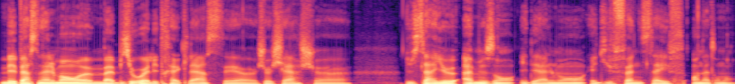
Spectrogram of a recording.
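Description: A man speaks with a very deep, low pitch and a dark, mellow tone at a fairly slow pace. His intonation stays fairly even, and the recording is very clean with a silent background. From Paris region, France. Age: 20s. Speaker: fashion journalist. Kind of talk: casual interview.

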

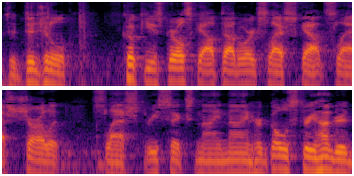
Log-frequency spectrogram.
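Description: A man speaks in a normal speaking voice, pitched fairly low. His pace is fairly slow. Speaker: podcast host.

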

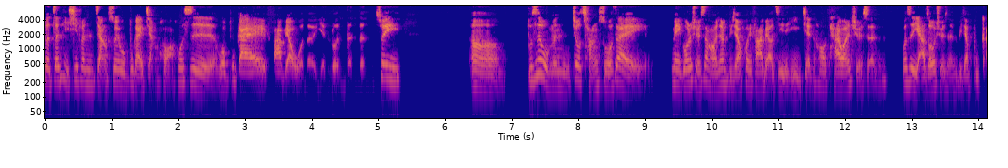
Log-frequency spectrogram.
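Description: A woman speaks at medium pitch and a fairly quick pace. Her pitch swings very widely. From Taiwan. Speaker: PhD student. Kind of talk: casual interview chat.

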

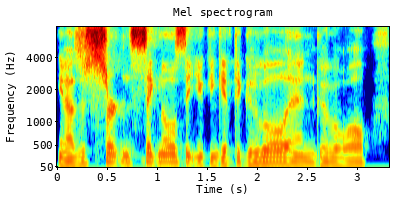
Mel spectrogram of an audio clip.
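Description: This man's tone is dark and mellow, and the background is quiet. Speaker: radio host. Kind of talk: casual chat about SEO news, radio show. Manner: radio-style delivery.

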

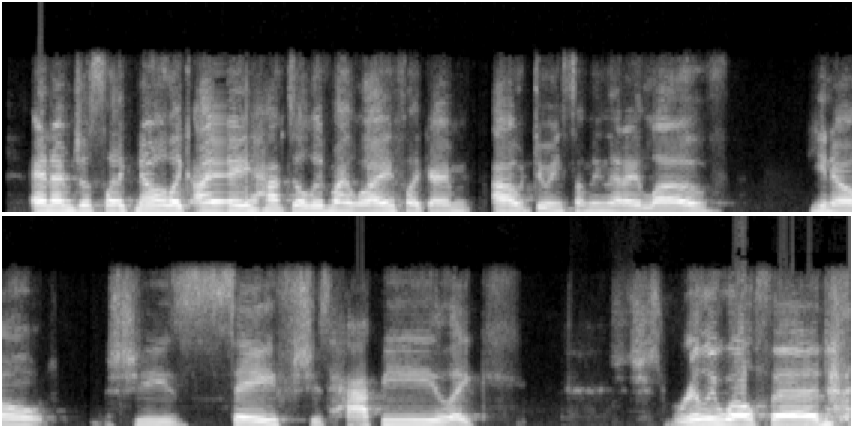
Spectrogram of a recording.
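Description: A woman speaks in an unremarkable speaking voice at a medium pitch. Her pace is fairly slow and her intonation fairly even. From Montreal, Quebec, Canada. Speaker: pro cyclist. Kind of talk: casual interview.

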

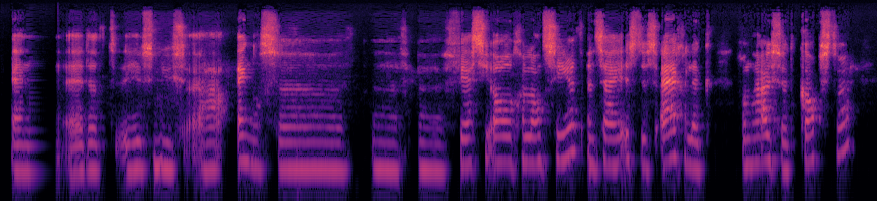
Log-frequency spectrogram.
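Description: In a very clean recording with a silent background, a woman with a fairly high pitch speaks at a very slow pace, somewhat breathy, with very even loudness and ordinary pitch variation. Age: 60s. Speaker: clothing style advisor. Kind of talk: casual interview.

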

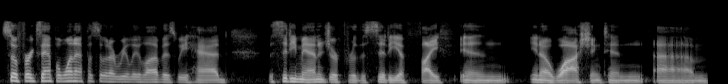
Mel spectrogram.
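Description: Speaking at a fairly quick pace with a Canadian accent, a man keeps a fairly low pitch and ordinary pitch variation. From Canada. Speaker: pollinator health professor. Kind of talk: interview. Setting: phone call. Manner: halting, many false starts.

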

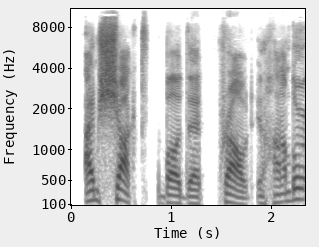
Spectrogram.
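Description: A man speaks with a Ukrainian accent at a moderate pace. The background is quiet. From Ukraine. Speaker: football commentator and pundit. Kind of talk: casual chat. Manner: halting.

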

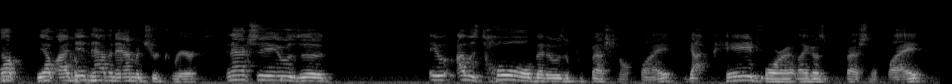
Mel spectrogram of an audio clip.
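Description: A man's fairly high voice, animated in tone, with lively intonation at a fairly quick pace. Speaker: former MMA fighter. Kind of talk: casual chat.

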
